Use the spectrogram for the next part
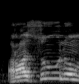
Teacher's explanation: رسول، را کو پر پڑھیں گے، را کے اوپر زبر ہے تو را کو پر پڑھیں گے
